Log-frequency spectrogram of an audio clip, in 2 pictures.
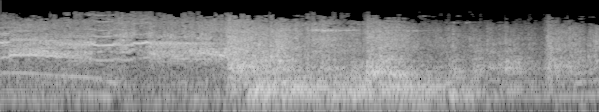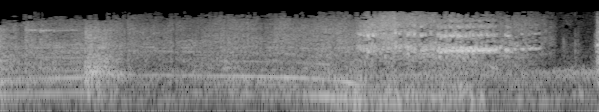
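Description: A car engine roars and strains, then tires screech in long wavering squeals as the car swerves on a narrow road to avoid an oncoming car and skids over the edge, ending in a rough scrape and clatter. No one speaks.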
